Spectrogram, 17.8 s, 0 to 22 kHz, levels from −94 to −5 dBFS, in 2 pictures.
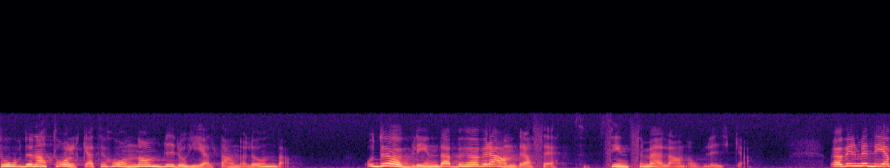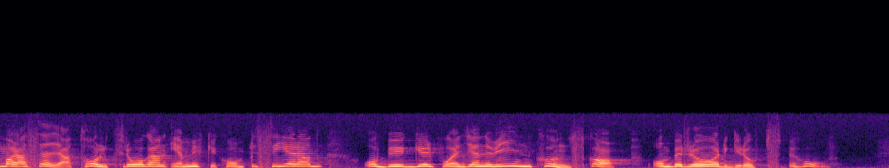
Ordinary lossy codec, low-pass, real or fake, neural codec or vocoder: none; 7.2 kHz; real; none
